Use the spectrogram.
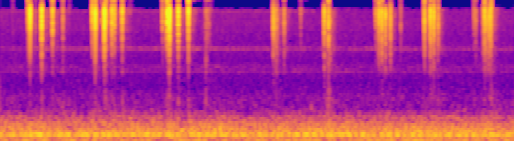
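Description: Long pink acrylic nails on both hands tap lightly and slowly across a large, solid, polished, speckled granite kitchen countertop. Short, crisp clicks come in quick clusters over a steady low hum.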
